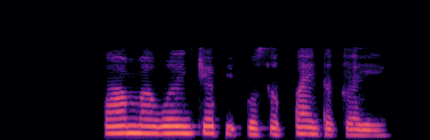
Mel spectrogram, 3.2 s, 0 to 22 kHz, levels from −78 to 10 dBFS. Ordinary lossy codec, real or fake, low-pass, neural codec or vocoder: AAC, 48 kbps; fake; 5.4 kHz; codec, 44.1 kHz, 2.6 kbps, SNAC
